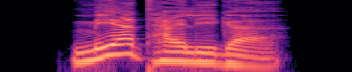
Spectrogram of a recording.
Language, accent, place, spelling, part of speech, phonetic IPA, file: German, Germany, Berlin, mehrteiliger, adjective, [ˈmeːɐ̯ˌtaɪ̯lɪɡɐ], De-mehrteiliger.ogg
- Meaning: inflection of mehrteilig: 1. strong/mixed nominative masculine singular 2. strong genitive/dative feminine singular 3. strong genitive plural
